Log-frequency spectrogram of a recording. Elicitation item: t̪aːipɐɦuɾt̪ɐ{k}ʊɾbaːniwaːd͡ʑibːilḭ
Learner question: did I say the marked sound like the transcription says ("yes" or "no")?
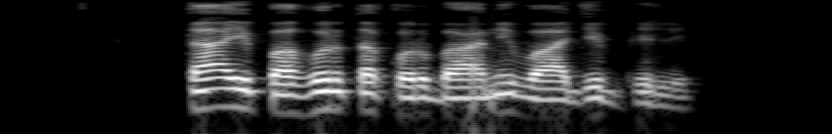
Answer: no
